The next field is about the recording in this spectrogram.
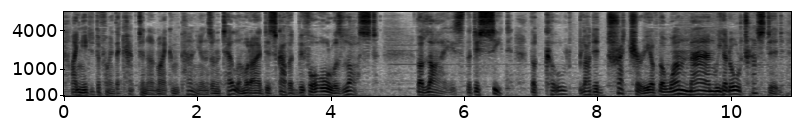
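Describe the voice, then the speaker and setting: An actor playing an earnest adventurer who recounts his tale in dramatic, scripted audio drama narration. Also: sits low.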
